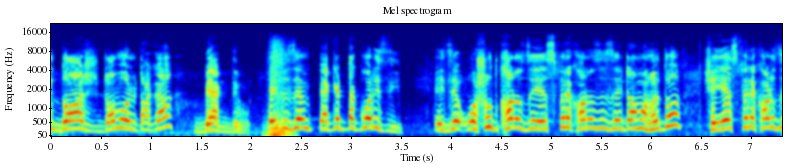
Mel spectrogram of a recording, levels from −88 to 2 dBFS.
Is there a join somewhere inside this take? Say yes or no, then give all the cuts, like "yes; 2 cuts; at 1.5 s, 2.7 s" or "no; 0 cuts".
yes; 1 cut; at 2.1 s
